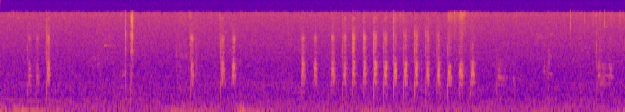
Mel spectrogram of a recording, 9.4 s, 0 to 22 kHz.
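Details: Mallards recorded in May 2014, with scattered single quacks and then a fast descending series of about a dozen harsh, nasal quacks that tails off into a few stray calls.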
